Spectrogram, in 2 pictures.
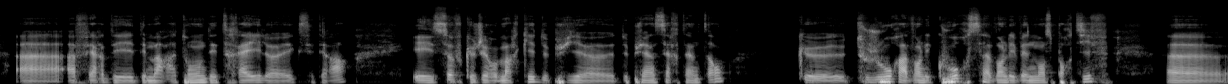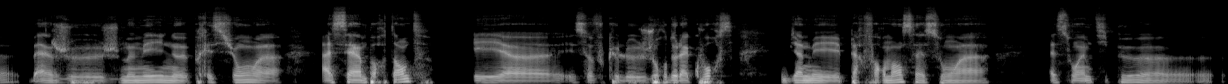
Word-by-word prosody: à 80 -3 +1
à - - +3
faire 95 0 -2
des 85 -1 -1
des 90 +3 -4
marathons, 85 +4 +1
des 90 -3 -1
trails, 95 0 0
heu, 85 -1 -1
et 85 - -8
cetera. - - -6 0.6
Et 95 -1 +1
sauf 110 +5 +1
que - - -2
j'ai 100 - +2
remarqué 90 +6 0
depuis, 95 -3 -2
heu, 80 -2 -2
depuis 95 - -2
un 95 - +2
certain 90 0 -2
temps - - -2 0.7
que 90 -1 0
toujours 115 +4 +5
avant 100 +3 +4
les 90 -2 0
courses, 120 +7 +4
avant 100 - +3
l'évènement 90 0 +1
sportif 130 +7 -2 0.6
heu, 85 -4 0 0.2
ben 90 - 0
je 85 0 -3
je 85 +1 -4
me 90 0 +2
mets 95 +2 +2
une 90 -3 +1
pression, 105 +2 -1
heu, 85 -2 -1 0.4
assez - - +3
importante. 110 +6 +3 0.4
Et 90 -1 -1
heu 85 0 0
et - - -11
sauf 95 +1 -4
que - - -4
le 85 -1 -3
jour 95 +5 +2
de 100 - +3
la 90 -1 +3
course, - - 0 0.5
et - - -4
bien 95 +2 +2
mes 90 -3 +2
performances, 95 +4 0
elles 95 -3 0
sont, 85 -1 0
heu 80 -1 0 0.7
elles - - -3
sont 90 - -2
un 90 0 0
petit - - -10
peu, 105 - -8 0.2
heu 80 -5 -6
90 Hz, 155 wpm, -25 LUFS, 85-95 Hz, 0.7 s, toujours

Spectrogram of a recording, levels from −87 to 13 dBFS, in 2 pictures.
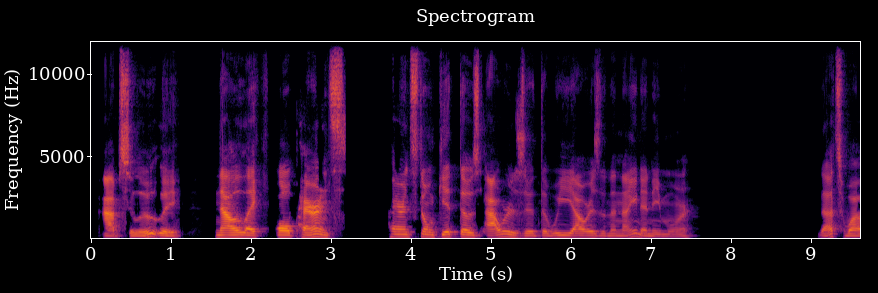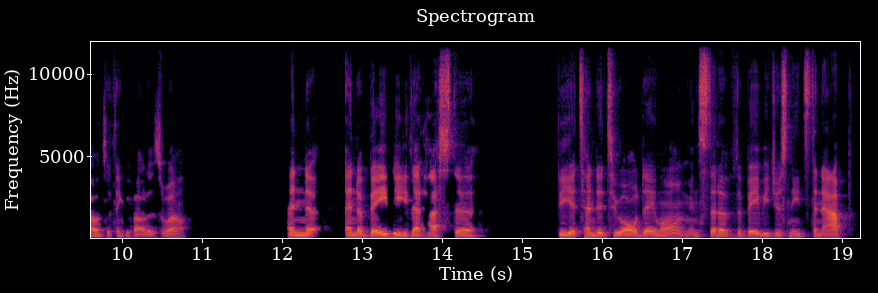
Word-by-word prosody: Absolutely, 110 0 +3 0.4
now, 135 0 +7
like, 130 -1 +3
all 130 0 +5
parents 135 +1 +5 0.6
parents 150 -1 +1
don't 150 -3 -1
get 150 +1 -1
those 135 -4 +2
hours 125 -1 +2
or 120 0 -2
the 120 0 -6
wee 125 +2 -4
hours 120 -1 -1
of 115 -1 -11
the 115 0 -7
night 110 +11 -4
anymore. 105 0 -8 1.6
That's - - -2
wild 110 -1 0
to 120 - -12
think 115 -2 -13
about 105 -1 -6
as 100 -1 -10
well. - - -6 1.2
And 130 -1 +1
a - - +1 0.3
and 135 0 -1
a 125 - +1
baby 130 0 +2
that 115 -1 +1
has 115 0 0
to 115 -3 -2 1.0
be 135 -2 +1
attended 125 0 -2
to 130 +1 -2
all 115 +2 +2
day 120 0 -2
long 110 0 -5
instead 105 +4 -2
of 110 -1 -2
the 115 - -6
baby 115 0 -2
just 115 0 -5
needs 115 -2 -7
to - - -7
nap - - 0
120 Hz, 145 wpm, -24 LUFS, 110-130 Hz, 1.6 s, now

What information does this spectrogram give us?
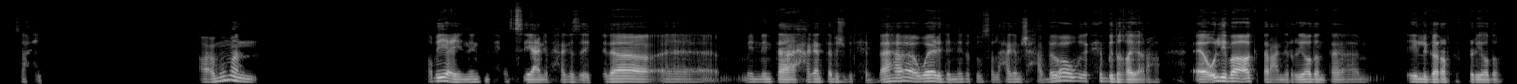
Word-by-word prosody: صحيح. - - -17 1.6
عمومًا 140 +2 -1 1.7
طبيعي 155 -6 +3
إن 115 0 -4
أنت 125 -1 -7
تحس 120 +2 -9
يعني 115 0 +1
بحاجة 115 +2 -9
زي 110 -2 -7
كده، - - 0 0.4
آآ، 120 -2 -10 0.3
إن 125 -1 -7
أنت 125 -1 -5
حاجة 115 +2 +2
أنت 130 -1 -8
مش 120 +1 -4
بتحبها، 120 +8 0
وارد 140 -2 +3
إن 115 +1 -5
أنت 125 0 -8
توصل 125 -1 -14
لحاجة 125 +3 -6
مش 120 -2 -6
حاببها، 140 - -1
وتحب 155 -4 -2
تغيرها. 115 -2 0 0.3
آآ، 120 - +7
قُل 155 - +5
لي 165 - +8
بقى 145 -3 +7
أكتر 130 -4 0
عن 110 +1 -6
الرياضة 115 +1 0
أنت 110 +1 -7 0.5
إيه 130 - 0
اللي 125 -1 +1
جربته 120 +1 +1
في - - -35
الرياضة؟ 110 -1 -1
120 Hz, 155 wpm, -26 LUFS, 115-130 Hz, 1.7 s, لي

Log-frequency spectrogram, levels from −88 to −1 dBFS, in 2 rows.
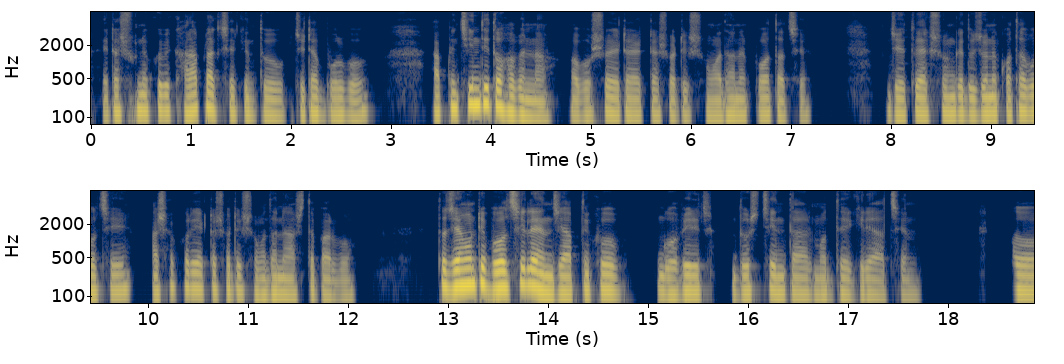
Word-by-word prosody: এটা 115 +3 -2
শুনে 125 +5 0
খুবই 125 -1 +1
খারাপ 125 +3 +2
লাগছে। 120 -3 0
কিন্তু 110 0 -4 0.3
যেটা 110 +2 -1
বলবো 105 -2 -2 0.8
আপনি 115 +4 -1
চিন্তিত 170 -1 +6
হবেন 110 -4 +2
না। 95 - -2 0.3
অবশ্যই 105 +3 -2
এটা 110 - -4
একটা 105 - -7
সঠিক 100 0 -6
সমাধানের 105 +1 -2
পথ 110 0 -2
আছে। 95 - -11 0.9
যেহেতু 110 +1 -3
একসঙ্গে 115 +1 -2
দুজনে 115 +1 +1
কথা 110 +3 -1
বলছি, 120 +1 -2 0.4
আশা 115 +5 -5
করি 135 -1 -1
একটা 125 +1 -7
সঠিক 120 -1 -4
সমাধানে 105 0 -2
আসতে 100 - -8
পারবো। 95 -1 -5 0.9
তো - - +1
যেমনটি 155 +2 +9
বলছিলেন 140 0 +7
যে, 120 - -1
আপনি 125 - -4
খুব 125 -2 +3 0.5
গভীর 115 +2 +1 0.4
দুশ্চিন্তার 115 -2 -2
মধ্যে 105 +1 -6
ঘিরে 105 -1 -4
আছেন। 100 +1 -10 1.0
তো 125 - +1
115 Hz, 135 wpm, -23 LUFS, 105-125 Hz, 1.0 s, যেমনটি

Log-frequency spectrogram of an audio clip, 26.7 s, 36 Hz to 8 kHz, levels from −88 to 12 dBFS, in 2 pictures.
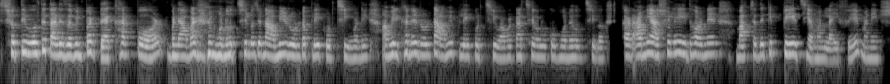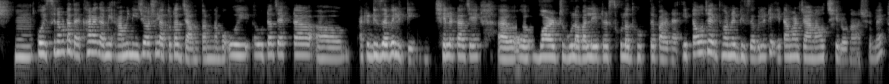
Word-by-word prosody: সত্যি 265 +1 +6
বলতে, 265 +4 +9
Taare 240 0 +9
Zameen 230 0 +6
Par 285 0 +7 0.2
দেখার 195 +6 +2 0.2
পর 205 -3 +5 0.3
মানে 230 -1 +5
আমার 245 +5 +6 0.3
মনে 230 -1 +5
হচ্ছিল, 250 +1 -2
যে 255 - +5
না - - +7
আমি 235 - +3
রোল 225 -1 +4
টা 235 - +2
প্লে 225 0 +2
করছি। 210 +1 -2
মানে 200 +1 -5 0.3
আমির 240 +2 +3
খানের 265 -1 +3
রোলটা 235 +3 +2
আমি 245 +4 -1
প্লে 225 -1 -1
করছি। 220 +1 -6 0.2
আমার 205 +1 -7
কাছে 220 +2 -5
ওরকম 210 0 -5
মনে 200 0 -3
হচ্ছিল। 200 0 -8 0.4
কারণ 225 -1 +1
আমি 235 +3 +2
আসলে 265 +4 -1
এই - - -1
ধরনের 245 0 0 0.4
বাচ্চাদেরকে 235 +5 -1 0.2
পেয়েছি 250 -1 +3
আমার 190 0 -6
লাইফ 175 +1 -5
এ। - - -2 0.2
মানে 190 -1 -6 0.5
উম 210 -1 -2 0.2
ওই 255 - +6
সিনেমাটা 280 +2 -2
দেখার 235 +5 -2
আগে 265 -3 -2
আমি 235 +1 -1
আমি 230 +2 -1
নিজেও 240 +2 -1
আসলে 250 0 -4
এতটা 230 +1 -3
জানতাম 180 +1 -5
না। - - -7 0.2
ওই 230 0 +2 0.3
ওটা 235 +1 -3
যে - - -1
একটা 240 0 -4 0.3
আ - - -4 0.6
একটা 220 +2 -4
ডিসেবিলিটি 230 -4 +2 0.4
ছেলেটা 225 -1 -1
যে 215 - -3 0.4
আ - - +4
আ - - +5 0.6
ওয়ারডস 210 0 +2
গুলা, 210 -1 0
বা 200 - +1
লেটার্স 205 0 -2
গুলা 215 -2 -1
ধরতে 210 0 -9
পারে 190 -1 -3
না। - - -6 0.2
এটাও 250 +4 -2
যে - - -2
এক 260 - -5
ধরনের 235 -1 -1
ডিসেবিলিটি 205 +2 -7
এটা 205 +1 -5
আমার 220 0 -3
জানাও 195 +1 -4
ছিল 205 - -7
না - - -12
আসলে। 200 +5 -14
225 Hz, 185 wpm, -21 LUFS, 205-245 Hz, 0.6 s, বলতে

